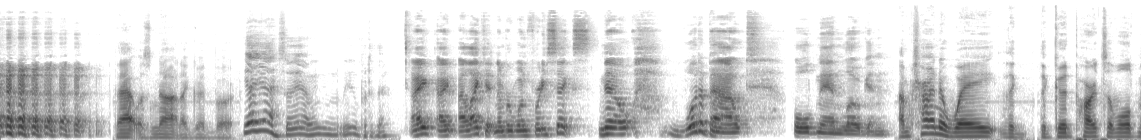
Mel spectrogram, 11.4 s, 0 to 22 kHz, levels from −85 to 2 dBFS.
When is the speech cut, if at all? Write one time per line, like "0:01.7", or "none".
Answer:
0:04.6

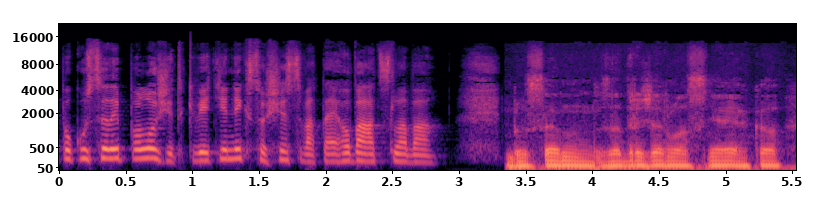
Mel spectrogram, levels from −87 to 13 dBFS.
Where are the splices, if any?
0:03.3

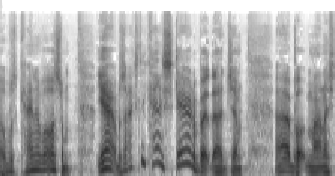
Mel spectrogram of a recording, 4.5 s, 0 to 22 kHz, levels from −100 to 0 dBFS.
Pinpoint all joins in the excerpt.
0:01.3

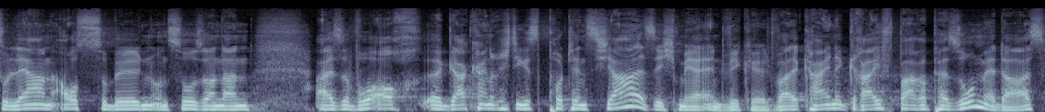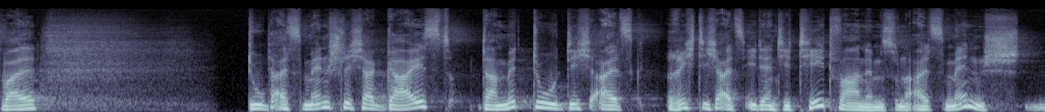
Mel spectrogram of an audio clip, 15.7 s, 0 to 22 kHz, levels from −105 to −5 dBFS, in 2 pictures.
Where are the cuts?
0:09.9

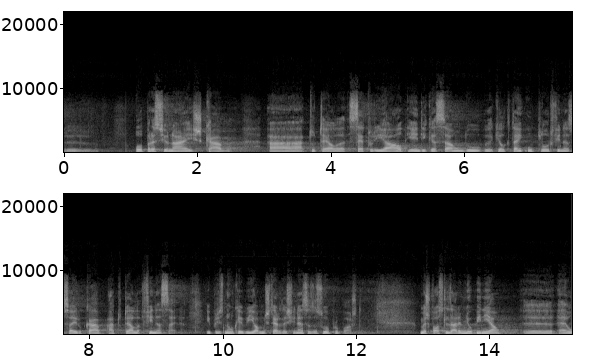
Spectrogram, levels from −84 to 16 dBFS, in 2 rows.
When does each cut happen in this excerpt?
none

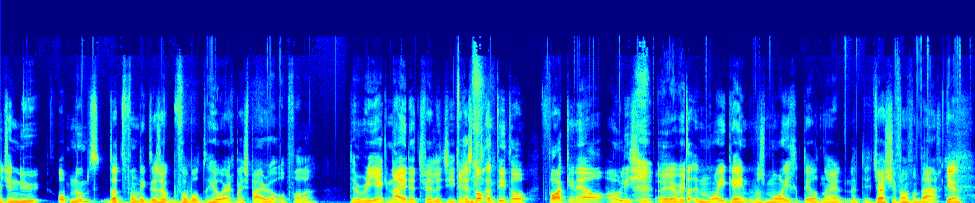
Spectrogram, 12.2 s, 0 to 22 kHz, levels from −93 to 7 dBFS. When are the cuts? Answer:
0:08.6

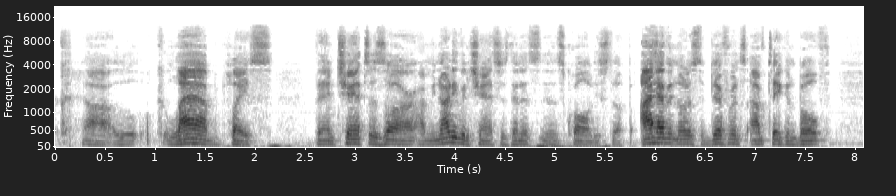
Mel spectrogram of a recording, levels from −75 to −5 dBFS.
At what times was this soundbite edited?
none

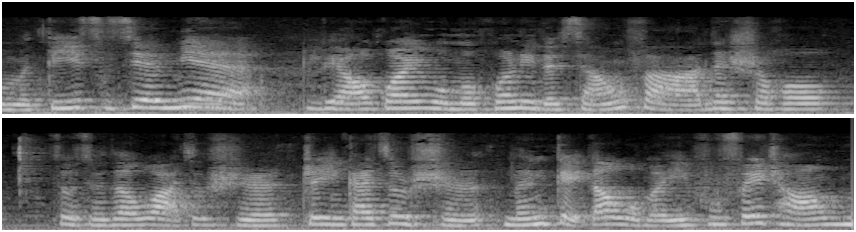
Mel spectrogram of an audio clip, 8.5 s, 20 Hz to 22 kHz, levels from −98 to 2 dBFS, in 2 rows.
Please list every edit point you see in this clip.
none

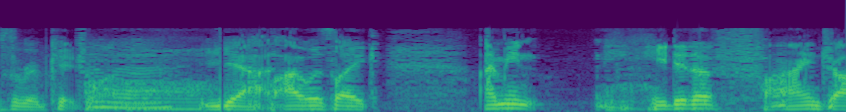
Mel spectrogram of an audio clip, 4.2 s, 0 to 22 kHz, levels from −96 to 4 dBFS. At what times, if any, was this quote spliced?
0:01.4

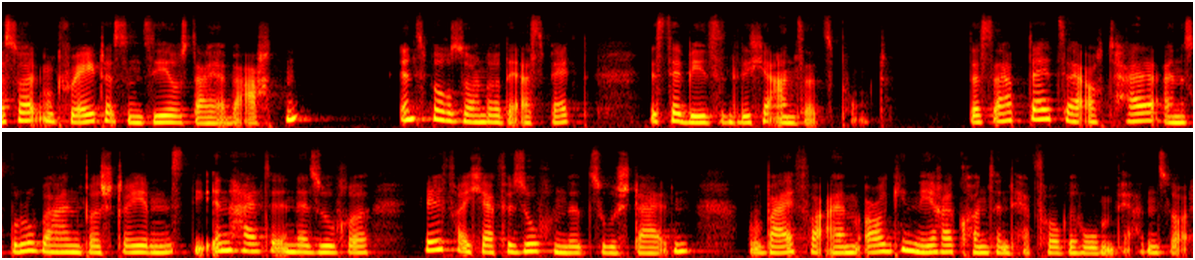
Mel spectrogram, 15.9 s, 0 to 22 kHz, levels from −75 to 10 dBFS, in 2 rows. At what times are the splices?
0:04.2

